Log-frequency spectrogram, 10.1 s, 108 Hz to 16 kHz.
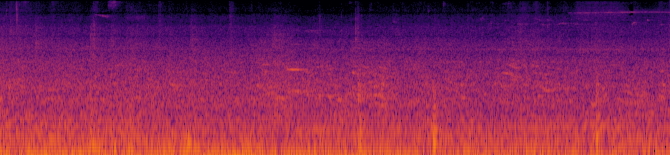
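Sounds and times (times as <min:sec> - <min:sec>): faint voices: 0:01.6 - 0:10.0.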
